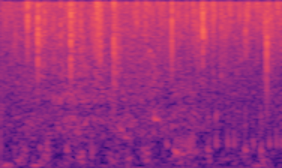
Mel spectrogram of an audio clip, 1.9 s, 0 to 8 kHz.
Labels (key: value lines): label: biophony
recorder: SoundTrap 500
